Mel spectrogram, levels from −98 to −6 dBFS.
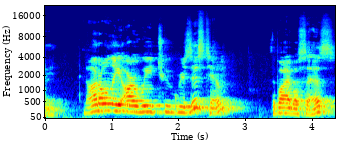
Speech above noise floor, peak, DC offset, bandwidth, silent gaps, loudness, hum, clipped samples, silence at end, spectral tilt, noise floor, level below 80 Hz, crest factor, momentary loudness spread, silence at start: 31 dB; -10 dBFS; under 0.1%; 13 kHz; none; -26 LUFS; none; under 0.1%; 0 s; -6.5 dB/octave; -57 dBFS; -72 dBFS; 16 dB; 15 LU; 0 s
